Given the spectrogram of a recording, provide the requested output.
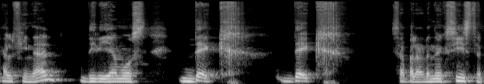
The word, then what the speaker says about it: décret: decreto, un projet de décret. Acá tenemos que darnos cuenta de que todas las E que tengan un acento siempre se tienen que pronunciar como en español.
